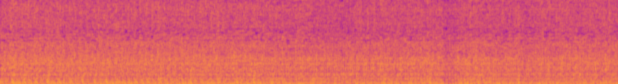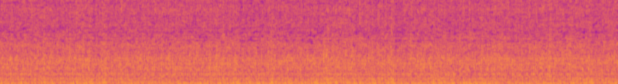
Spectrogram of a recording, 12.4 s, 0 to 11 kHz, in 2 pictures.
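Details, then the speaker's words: Kawasaki ZL600 first start after fitting new battery, air filters and exhaust sealing, not yet warmed up: steady even idle with smooth exhaust note, no knocks or misses, running cleanly. "as you can hear it sounds amazing that there's their whole is obviously going to be so yeah it's very smoothly start his own forms fools over the moment"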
